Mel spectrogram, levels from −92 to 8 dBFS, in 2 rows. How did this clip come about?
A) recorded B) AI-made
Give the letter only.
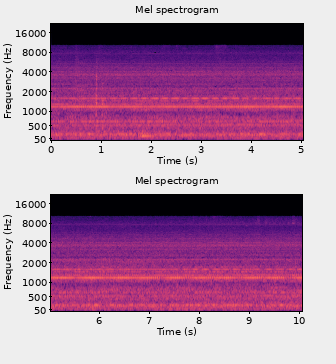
A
